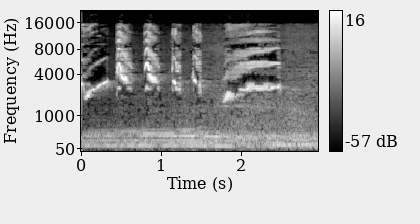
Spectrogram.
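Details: Domestic Oriental magpie-robin singing in May: a rising whistle, then four rapid rasping, chattering notes, followed by a sustained, richly harmonic whistled tone, with faint low humming behind.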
